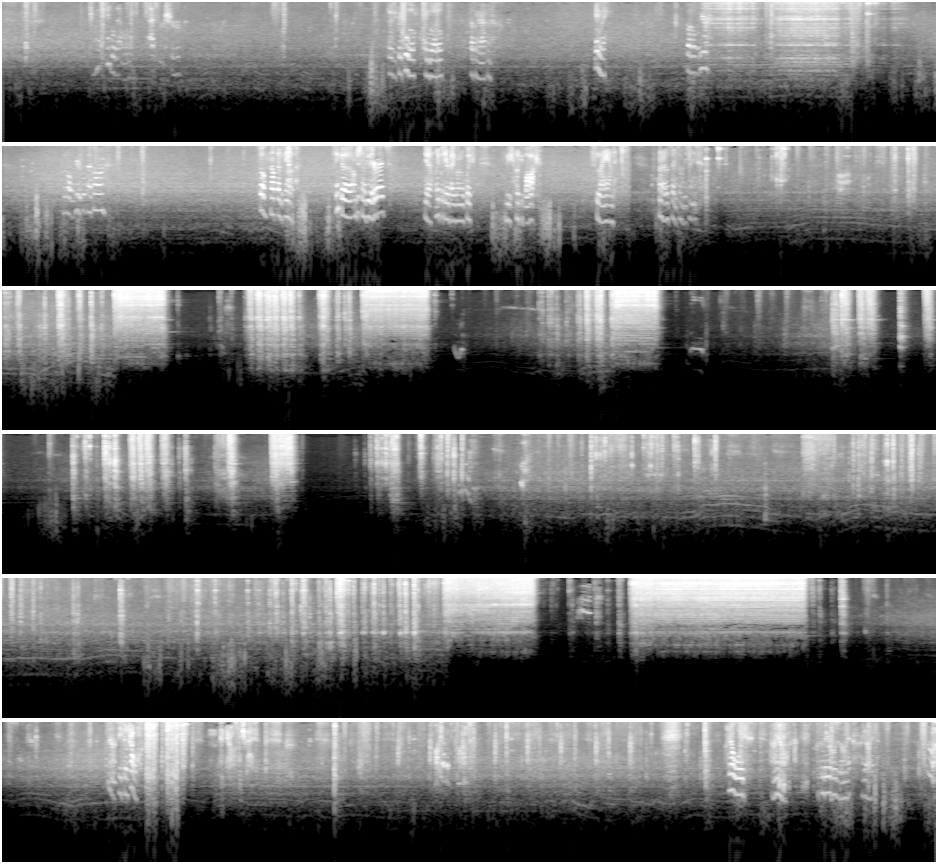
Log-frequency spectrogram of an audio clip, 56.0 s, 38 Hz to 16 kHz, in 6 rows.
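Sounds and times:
hissing spray bursts: 43.6 - 45.4
ratchet-like clicking: 43.6 - 45.5.

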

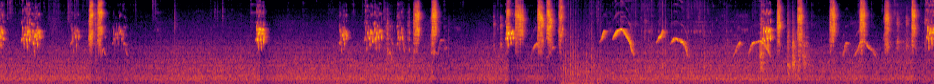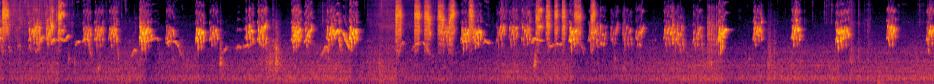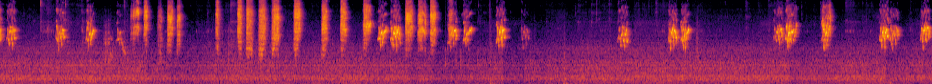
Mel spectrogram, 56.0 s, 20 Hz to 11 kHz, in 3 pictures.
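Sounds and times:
budgerigars chirping and squawking: 0.0 - 2.6, 5.1 - 5.4, 6.8 - 9.0, 9.8 - 13.9, 14.7 - 34.8, 35.4 - 35.8, 36.4 - 37.8, 38.4 - 48.0, 49.7 - 50.0, 50.7 - 51.3, 52.8 - 54.1, 54.9 - 56.0
whistled bird calls: 14.7 - 15.7.

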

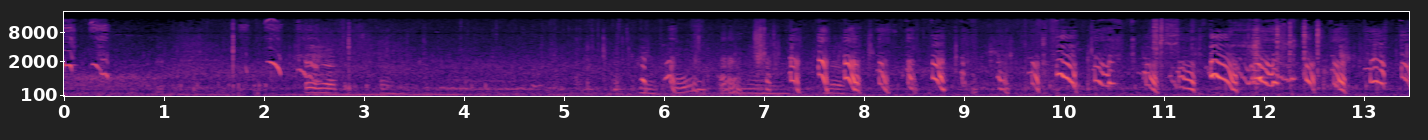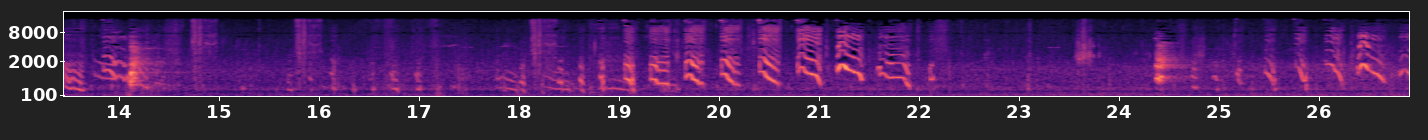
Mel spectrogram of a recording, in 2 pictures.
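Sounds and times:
puppies crying: 0.0 - 1.0, 1.8 - 2.7, 5.4 - 14.5, 15.9 - 22.3, 24.4 - 26.9.

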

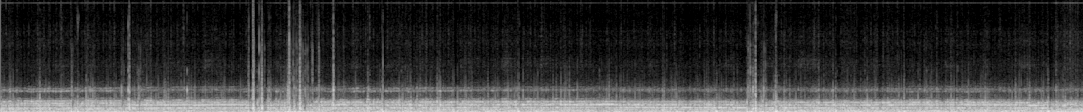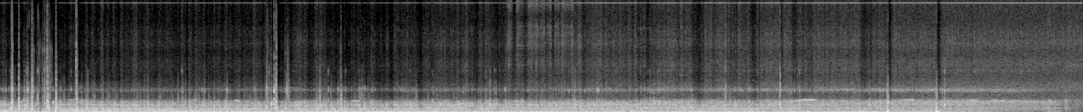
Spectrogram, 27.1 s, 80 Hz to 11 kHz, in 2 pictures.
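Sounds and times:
sharp clicks and rattles: 0.0 - 6.7, 9.2 - 10.6, 13.1 - 25.5
wind buffeting microphone: 0.0 - 26.6
road and tyre noise: 0.0 - 27.0
steady low hum: 0.0 - 27.0.

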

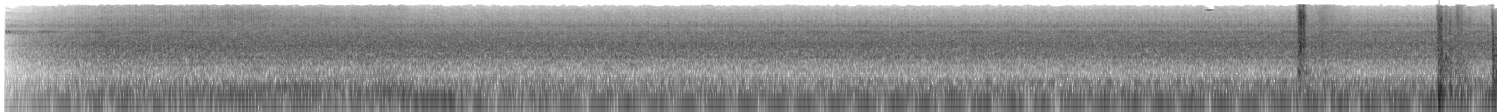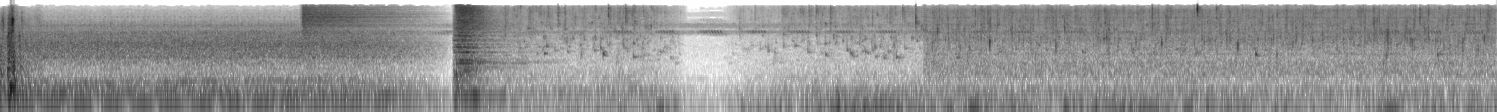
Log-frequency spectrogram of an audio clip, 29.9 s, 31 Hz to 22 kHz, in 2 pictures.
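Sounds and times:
truck engine running: 0.5 - 20.3
sharp knocks: 13.0 - 13.5, 14.4 - 15.5.

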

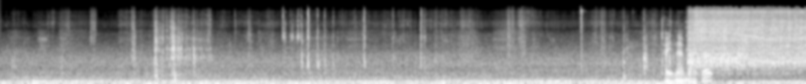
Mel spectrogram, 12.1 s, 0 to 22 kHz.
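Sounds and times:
clicks of parts being handled: 4.2 - 6.6.

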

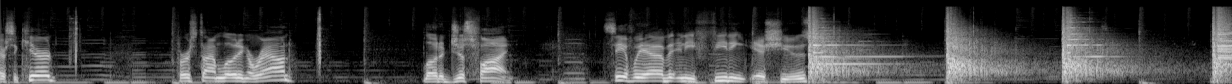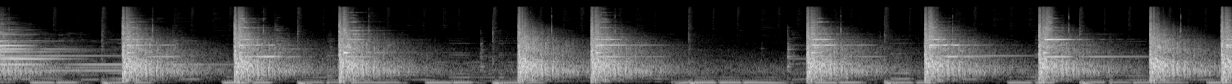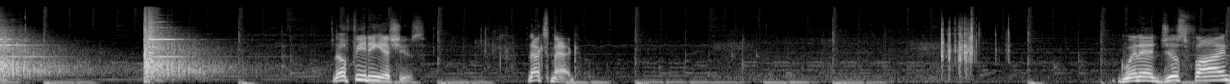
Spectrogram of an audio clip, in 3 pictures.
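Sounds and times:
steel plate clanging: 8.1 - 9.2, 10.4 - 11.3, 12.1 - 16.4, 18.1 - 19.0, 20.2 - 25.2, 26.1 - 26.8
pistol shots: 8.1 - 16.6, 17.5 - 19.1, 20.3 - 25.4, 26.1 - 27.1.

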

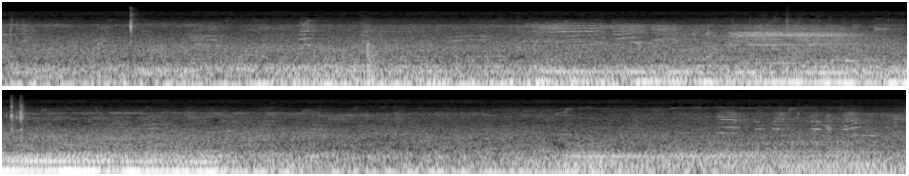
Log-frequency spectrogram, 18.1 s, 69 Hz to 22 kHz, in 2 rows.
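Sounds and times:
motor vehicle engine hum: 0.0 - 18.0
sharp click: 1.2 - 1.5, 9.0 - 9.4.

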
